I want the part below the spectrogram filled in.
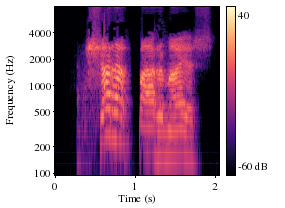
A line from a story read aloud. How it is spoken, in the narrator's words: they yell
